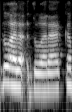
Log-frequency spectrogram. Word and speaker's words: Dwarka: Es que como que es Dwaraka, pero lo repiten tan rápido que dicen Dwarka, que se Dwarka. escucha como Dwarka.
